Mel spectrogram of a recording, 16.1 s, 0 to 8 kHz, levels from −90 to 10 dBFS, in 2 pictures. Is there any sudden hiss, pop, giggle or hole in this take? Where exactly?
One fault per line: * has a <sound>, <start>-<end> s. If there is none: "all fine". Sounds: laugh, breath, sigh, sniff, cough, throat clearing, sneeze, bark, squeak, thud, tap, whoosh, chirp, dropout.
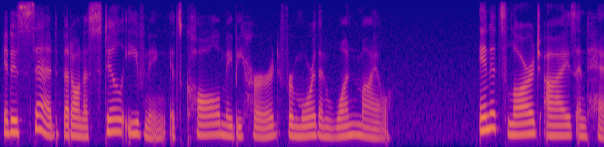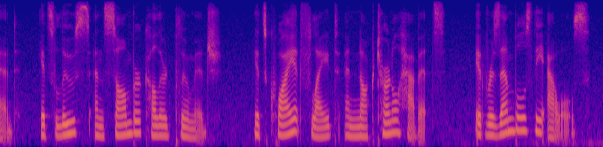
all fine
